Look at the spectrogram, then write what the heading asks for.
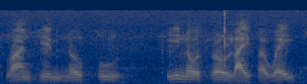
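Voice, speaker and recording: Loyal cautious jungle guide, very low voice, clipped pidgin English, old radio adventure, muffled recording. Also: male voice, fairly even intonation, measured pace, darkish tone, a little hiss or hum. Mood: loyal caution. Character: loyal, cautious native guide guarding a young woman. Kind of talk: 1930s radio serial acting.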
